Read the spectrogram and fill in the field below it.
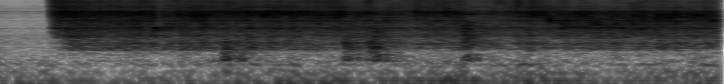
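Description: Ginger dropped into hot oil with fenugreek in a pan bursts into a loud, steady sizzle after a brief quiet start, with faint stirring scrapes, close up.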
